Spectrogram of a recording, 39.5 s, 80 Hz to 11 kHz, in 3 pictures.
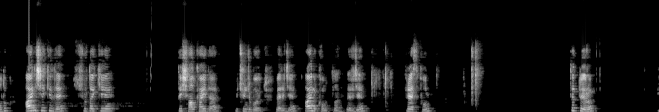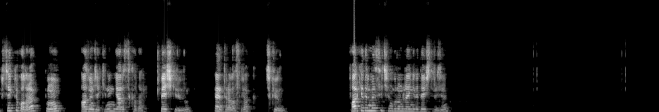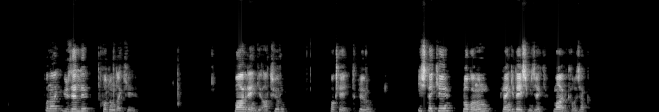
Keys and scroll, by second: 6.0 Escape, 7.0-9.0 typing, 9.2 Return, 15.6 5, 16.2 Return, 17.6 Return, 27.9-28.9 typing, 29.6 Tab, 36.4 Escape.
